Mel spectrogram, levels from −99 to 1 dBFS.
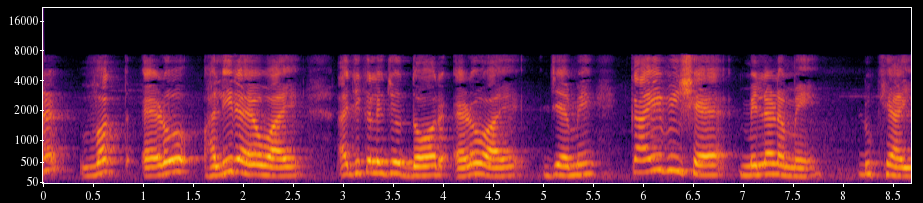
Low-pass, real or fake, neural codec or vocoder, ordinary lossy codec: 7.2 kHz; real; none; MP3, 48 kbps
